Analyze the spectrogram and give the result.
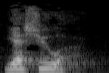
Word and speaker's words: Yeshua: In Hebrew, Joshua's name would have been pronounced Yeshua.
